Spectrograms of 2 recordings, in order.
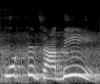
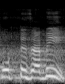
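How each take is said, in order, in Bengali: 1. এটা অনিচ্ছুক, না-চাওয়ার সুরে জিজ্ঞাসা করা হচ্ছে। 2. এটা সাধারণ, নিরপেক্ষ প্রশ্ন হিসেবে জিজ্ঞাসা করা হচ্ছে। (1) "আজকে পড়তে যেতে মন চাচ্ছে না, তুইও যাস না" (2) "এর মানে কি সোজা ভাষায় পড়তে যাবি কি যাবি না জিজ্ঞাসা করছো"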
